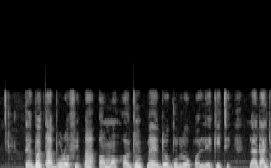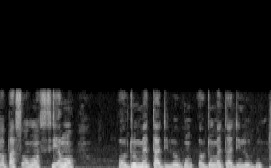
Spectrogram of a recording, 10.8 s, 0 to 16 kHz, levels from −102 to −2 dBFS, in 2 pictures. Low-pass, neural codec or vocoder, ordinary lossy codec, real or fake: 7.2 kHz; none; AAC, 96 kbps; real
